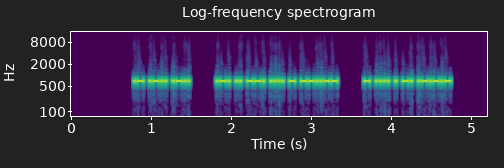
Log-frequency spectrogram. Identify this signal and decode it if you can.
Morse code, heard as a keyed tone, about 52 wpm, 700 Hz. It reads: ALL RIGHT, THEN.
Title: 2x Word-Spacing - Sentences from Top 200 Words - 50wpm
